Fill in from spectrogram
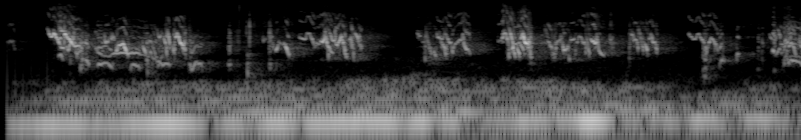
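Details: Budgerigar chirping, described as an Australian bird: dense bursts of rapid chattering and squawky warbles, with a steady low hum throughout.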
